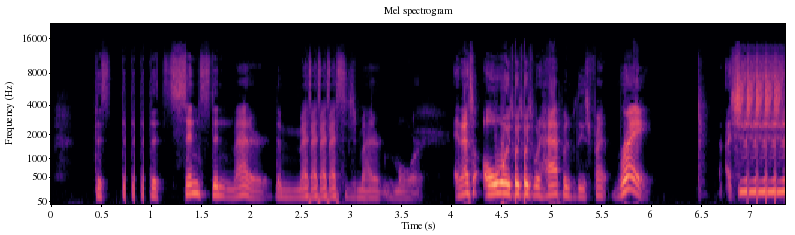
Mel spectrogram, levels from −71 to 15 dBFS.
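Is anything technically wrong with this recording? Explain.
Yes. The speech has a repeated buffer fault in four places: 0.74 to 1.02 s, just before "sense didn't matter"; 2.60 to 2.88 s, before "mattered more"; 4.64 to 4.83 s, between "that's always" and "what happens with these"; and 6.97 to 7.34 s. New audio arrived late, so the device replayed its last 93 ms chunk, which fits a 4096-sample buffer. The chunk sounds three, three, two and four extra times, each repeat starting with a hard join, giving an audible stutter.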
